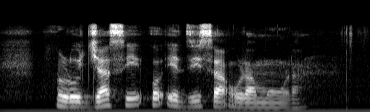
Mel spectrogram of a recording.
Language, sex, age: Venda, male, 22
